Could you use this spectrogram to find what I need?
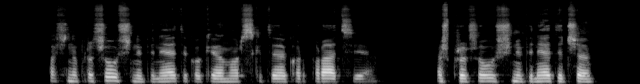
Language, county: Lithuanian, Kaunas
